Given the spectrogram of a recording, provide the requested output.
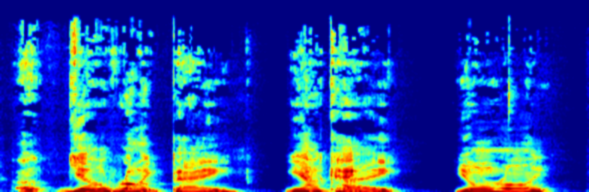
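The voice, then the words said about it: Deliberately bad put-on British accent. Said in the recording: “that horrible, horrible, horrible dialect ... It is a BBC show, kind of in the vein of The Great British Bake Off”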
